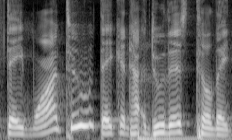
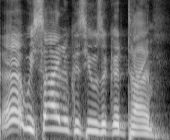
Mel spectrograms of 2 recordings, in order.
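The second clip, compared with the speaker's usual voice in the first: quoting the manager; 7 semitones higher than usual. Retold or imitated. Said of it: "it cuts to the manager".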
